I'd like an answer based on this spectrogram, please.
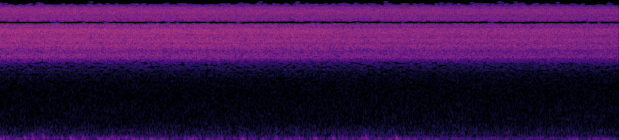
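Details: Singing male cicada on a tree trunk, with other males and females gathered nearby, phone recording: a continuous shrill buzzing drone, even and unbroken, carrying a rapid fine pulsing.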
